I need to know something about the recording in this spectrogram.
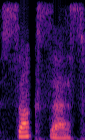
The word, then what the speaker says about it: success: The related word success is pronounced success with clear. Stress on the second syllable.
